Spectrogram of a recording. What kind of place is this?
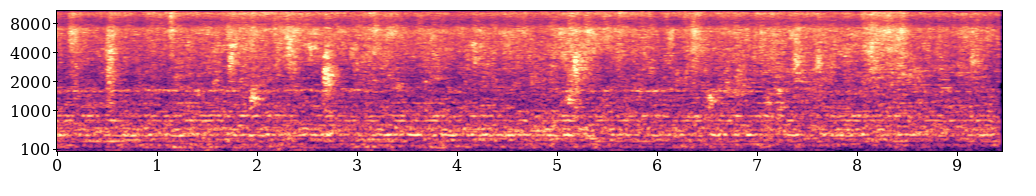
restroom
